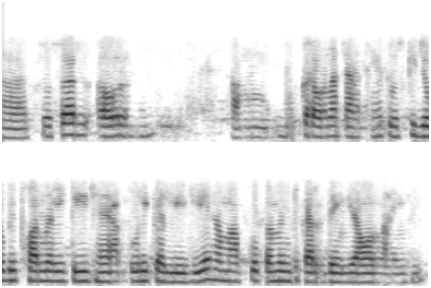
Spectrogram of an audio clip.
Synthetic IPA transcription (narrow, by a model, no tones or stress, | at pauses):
ɦãt̪osɐɾɔːɾ | hɐmbʊkːɐɾʋaːnat͡ʃaːɦt̪eɦɛ̃t̪oʊskid͡ʒoːbʱifʰɔːɾməlʈiːd͡ʒɦɛ̃aːpːuːɾikɐɾliːd͡ʒieɦɐmaːp̚kopeːmɪ̃ɳʈkɐɾd̪ẽːŋɡeɔːnlaːɪ̃nkiː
